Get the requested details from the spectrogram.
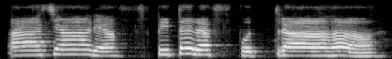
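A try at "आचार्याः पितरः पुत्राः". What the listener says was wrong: Acharya. There is a dirgham you missed, okay? And after Visarga, if it is pa coming, you have to use if sound, right? That if sound was not clear, Bhagini. Acharya Pitarah Putraha.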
